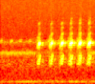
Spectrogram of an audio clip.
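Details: Pond tree frogs at night in mid-April, North-East Italy: after a quiet half second of steady mole cricket trilling, a series of six loud, evenly spaced rattling croaks begins.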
